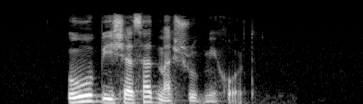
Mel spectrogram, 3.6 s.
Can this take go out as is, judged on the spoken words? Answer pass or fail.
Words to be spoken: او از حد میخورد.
fail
